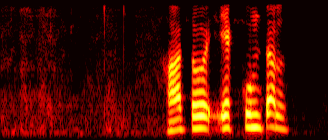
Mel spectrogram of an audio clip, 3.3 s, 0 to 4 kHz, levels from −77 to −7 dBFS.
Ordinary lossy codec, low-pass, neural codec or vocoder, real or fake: AAC, 32 kbps; 3.6 kHz; codec, 16 kHz, 4 kbps, FunCodec, trained on LibriTTS, 50 frames a second; fake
